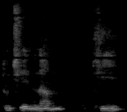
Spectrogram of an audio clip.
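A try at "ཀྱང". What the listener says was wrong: Alors, tu peux très bien dire Duchenam Kyang. Duchenam kyang, tu peux faire une pause. Mais c'est simplement que le kyang, attention, c'est pas un ki, c'est un kayata kyang à kyang. Duche nam kyang, le kyang, oui, on peut le faire comme ça. Mais simplement, le kyang se rapporte à ça. Duche nam kyang.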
